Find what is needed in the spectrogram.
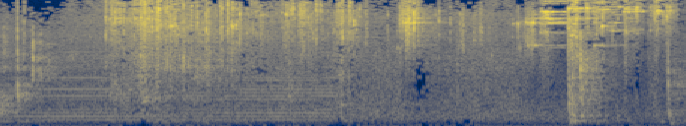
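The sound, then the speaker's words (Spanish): Bright metallic clinks and a light rattle of an antique silver piece-of-eight coin being handled, a few sharp chinks over a faint background. “¿Sabe qué es esto? No. Una de las famosas piezas de ocho, típica en las películas de piratas.”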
